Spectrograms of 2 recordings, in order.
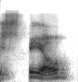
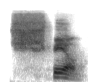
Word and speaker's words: spiel: to learn to say you have to get a pronunciation right shh use sibilance don't say spiel spiel you say spiel shpeel everyone's have a go with that give it a try excellent eat it this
